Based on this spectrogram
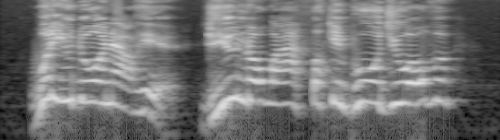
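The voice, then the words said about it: Loud, disrespectful quoted voice. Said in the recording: “loud and disrespectful as can be ... In that same tone of voice”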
